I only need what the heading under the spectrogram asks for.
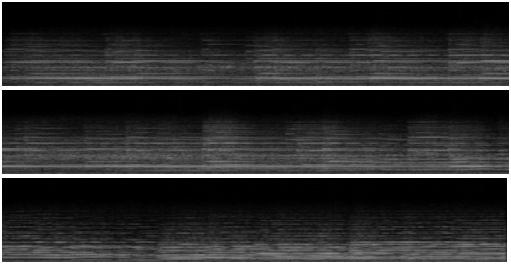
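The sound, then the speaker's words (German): Church bells peal at the garrison church in Potsdam, a dense and sustained wash of overlapping tolls at an even loudness, with no voices. “Und in Potsdam läuteten die Glocken. In der Potsdamer Garnisonkirche, in der Paul von Hindenburg Adolf Hitler das Reich anvertraute.”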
